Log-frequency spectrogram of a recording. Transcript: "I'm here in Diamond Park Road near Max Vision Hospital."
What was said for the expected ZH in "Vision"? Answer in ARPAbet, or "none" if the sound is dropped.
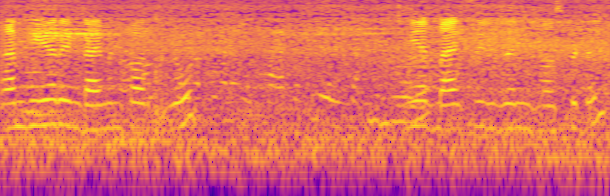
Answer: Z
